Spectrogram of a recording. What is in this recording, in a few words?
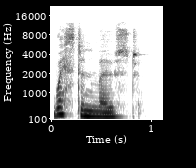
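"westernmost", British English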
